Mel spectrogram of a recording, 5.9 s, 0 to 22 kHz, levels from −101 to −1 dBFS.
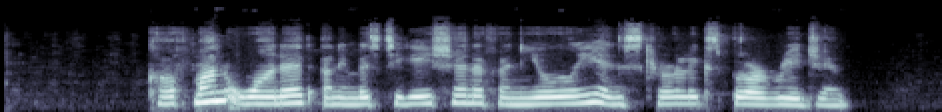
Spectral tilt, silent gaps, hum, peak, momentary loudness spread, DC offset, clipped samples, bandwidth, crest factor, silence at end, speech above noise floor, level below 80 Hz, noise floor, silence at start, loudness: -4 dB/octave; none; none; -2 dBFS; 10 LU; under 0.1%; under 0.1%; 10 kHz; 16 dB; 0.6 s; 60 dB; -66 dBFS; -76 dBFS; 0.95 s; -16 LUFS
